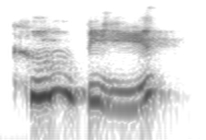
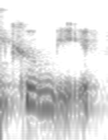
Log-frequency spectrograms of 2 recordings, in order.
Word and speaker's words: Combe: It's spelled as comb with an E. And sometimes I say that, but if I could change it, I would add another O, but it's Chelsea Combe.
